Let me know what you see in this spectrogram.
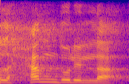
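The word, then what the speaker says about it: الحمد لله: আপনি পড়ছেন আল্লাহু আকবার, আলহামদুলিল্লাহি রাব্বিল আলামিন, এই তো আপনি পড়ছেন আলহামদুলিল্লাহ।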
